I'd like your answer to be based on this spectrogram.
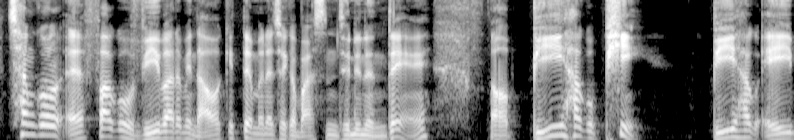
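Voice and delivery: ordinary delivery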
